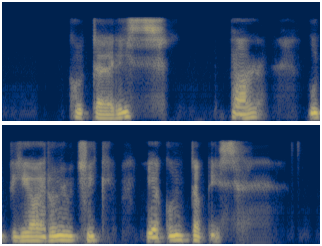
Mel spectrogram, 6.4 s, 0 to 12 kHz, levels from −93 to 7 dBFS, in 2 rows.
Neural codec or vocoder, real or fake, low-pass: codec, 16 kHz, 1 kbps, FreqCodec, smaller model; fake; 7.2 kHz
